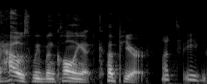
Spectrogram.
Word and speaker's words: K'Pure: So in my house, we've been calling it Capure. You can call it whatever you want. You're okay with that? Yeah. Okay, as long as we... Because phonetically, I guess with you, it is Capure, but it's K-Pure.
